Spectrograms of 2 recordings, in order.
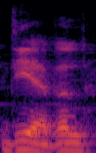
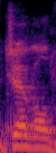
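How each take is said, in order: First: It starts with a Norwegian dy sound. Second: It starts with an English j sound. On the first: "in in Norwegian, it's uh" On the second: "Jevil's fine. That's easier to remember for uh, English speakers"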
